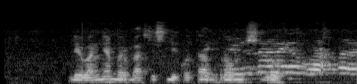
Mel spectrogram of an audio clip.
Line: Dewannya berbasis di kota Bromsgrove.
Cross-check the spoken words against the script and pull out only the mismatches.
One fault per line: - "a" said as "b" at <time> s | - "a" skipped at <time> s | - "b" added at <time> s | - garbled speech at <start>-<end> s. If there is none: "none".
none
